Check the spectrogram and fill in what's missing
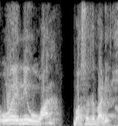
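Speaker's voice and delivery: normal talking voice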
